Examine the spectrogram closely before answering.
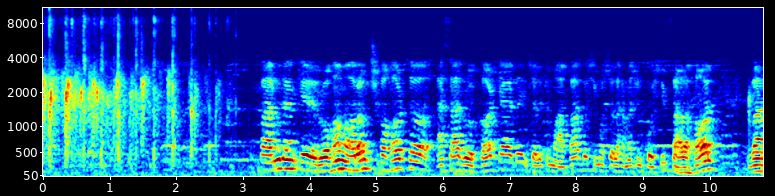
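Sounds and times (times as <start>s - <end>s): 
audience applause: 0.0s - 2.9s
speech: 3.3s - 10.8s.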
